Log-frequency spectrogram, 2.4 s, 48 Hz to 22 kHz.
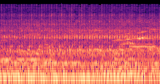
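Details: Toyota HiAce diesel after the EGR fault (codes P0400/P0406) was fixed and codes cleared: even, steady diesel clatter at idle with no stumble or hunting; the engine is running smoothly.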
